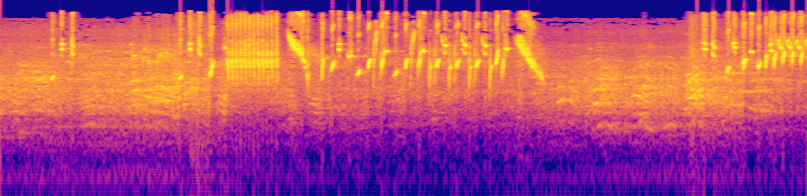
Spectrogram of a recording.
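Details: Goldfinch from Oued Zhour, Skikda, singing a lively twittering song. It includes a buzzy rattle, runs of high chirps and a sweeping slurred note, over a low continuous hiss.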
